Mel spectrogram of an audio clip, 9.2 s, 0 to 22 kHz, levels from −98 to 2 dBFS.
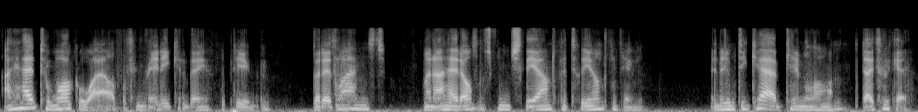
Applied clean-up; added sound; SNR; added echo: neural diffusion model UNIVERSE++.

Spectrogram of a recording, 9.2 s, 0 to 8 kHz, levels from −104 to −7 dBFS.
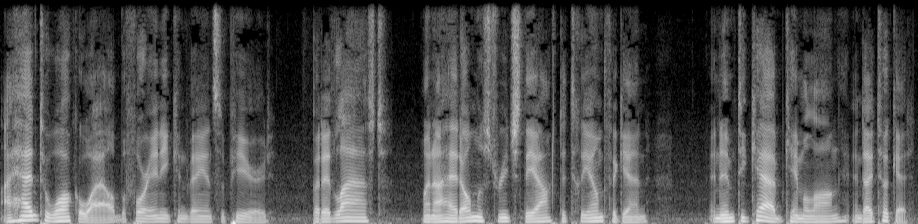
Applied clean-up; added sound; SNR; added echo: none; none; none; none.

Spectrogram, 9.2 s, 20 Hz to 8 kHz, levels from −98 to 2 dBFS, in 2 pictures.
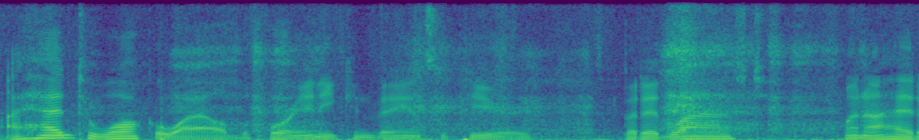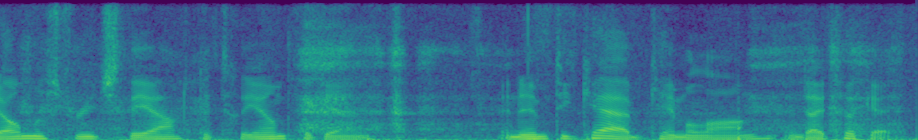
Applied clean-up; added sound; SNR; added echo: none; Breathing; 7 dB; none.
